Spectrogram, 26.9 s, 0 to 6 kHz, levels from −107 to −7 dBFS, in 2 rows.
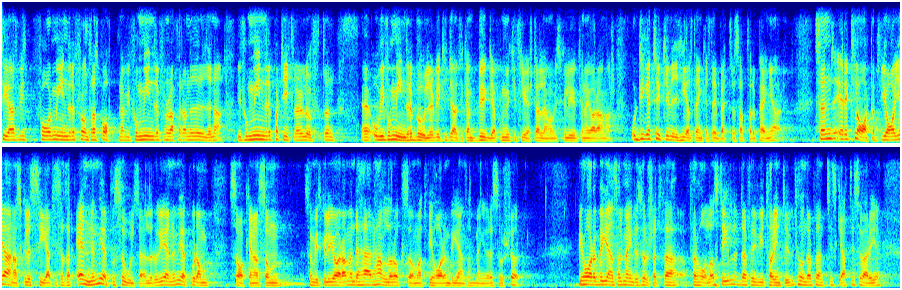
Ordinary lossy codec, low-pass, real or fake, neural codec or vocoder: Opus, 32 kbps; 5.4 kHz; real; none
